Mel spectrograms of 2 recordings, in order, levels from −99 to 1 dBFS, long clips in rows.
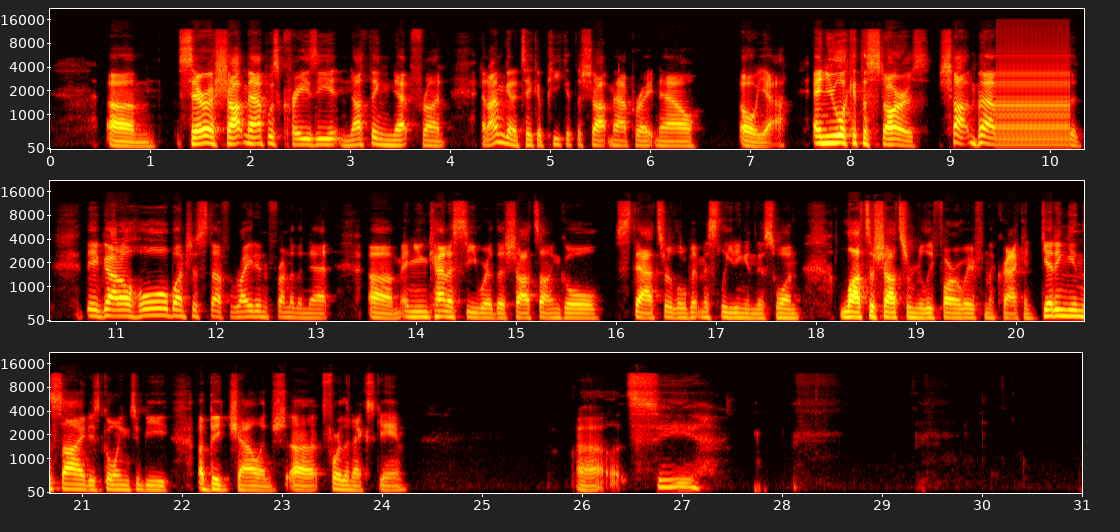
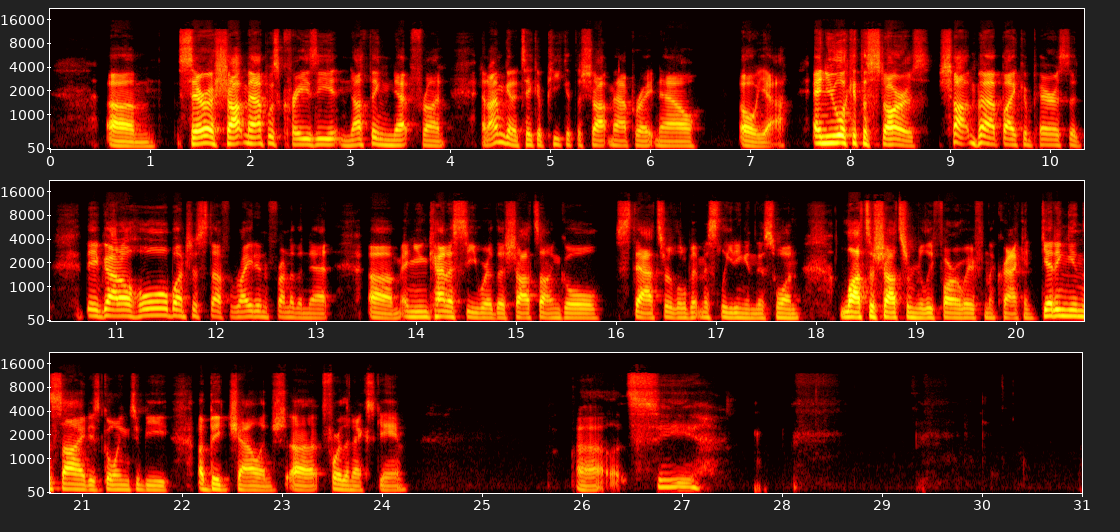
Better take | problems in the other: second | audio freezing; at 9.5 s for 0.5 s

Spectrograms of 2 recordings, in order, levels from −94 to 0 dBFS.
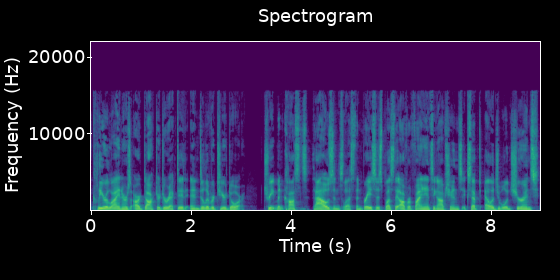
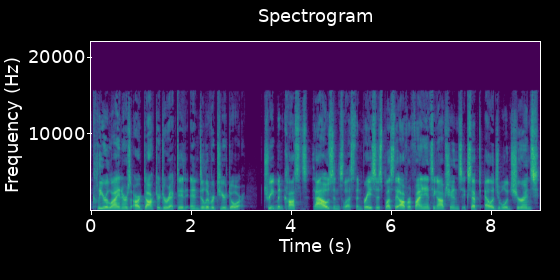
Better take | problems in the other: first | thin; very; fading below 700 Hz

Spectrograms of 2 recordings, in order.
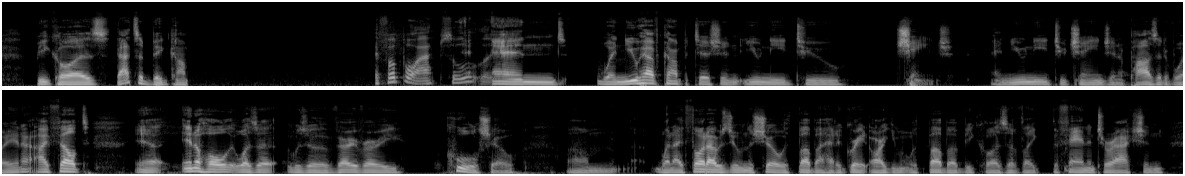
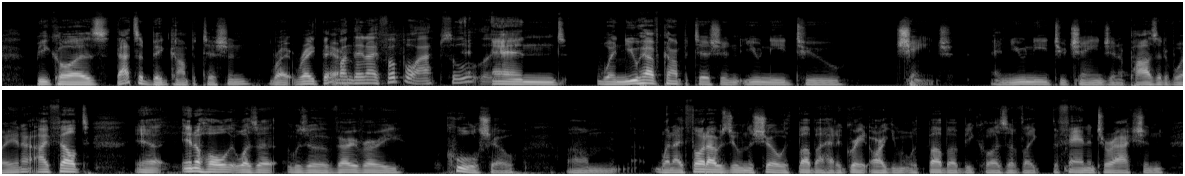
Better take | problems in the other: second | audio cutting out; at 2 s for 2 s

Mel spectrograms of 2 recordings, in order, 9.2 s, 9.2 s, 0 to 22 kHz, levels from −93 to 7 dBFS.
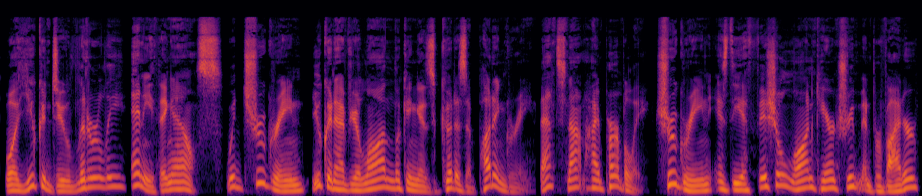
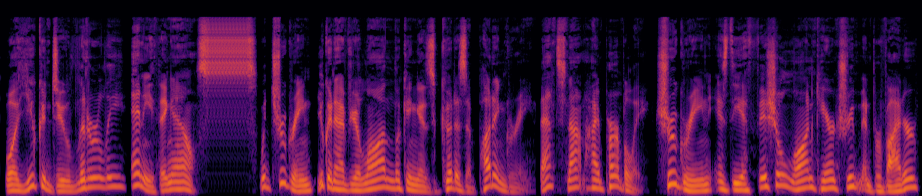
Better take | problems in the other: first | audio freezing; at 2 s

